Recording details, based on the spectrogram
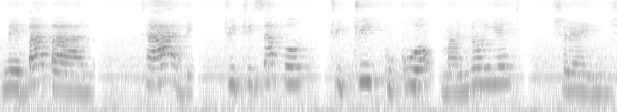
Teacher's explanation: Note that the second syllable of tri is high, and of ye is also high in the sentence.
